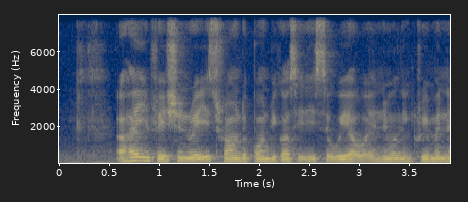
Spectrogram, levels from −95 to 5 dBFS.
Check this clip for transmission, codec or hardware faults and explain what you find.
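Listening to this speech recording, nothing stood out as a transmission, codec or hardware problem.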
